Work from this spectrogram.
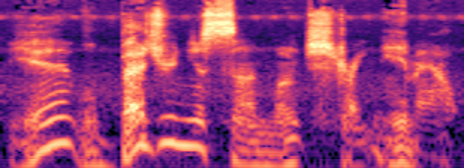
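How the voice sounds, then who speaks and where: A man's voice: mid-range voice, sing-song, unhurried, creaky, a bit bright, breathy edge, heavily acted. A man playing an earnest, defensive young magician in an audio drama, plain-spoken and a little hesitant. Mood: wry, uneasy.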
